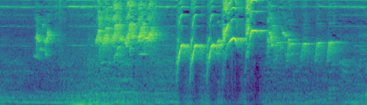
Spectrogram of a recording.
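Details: Cucak ranting in song: a buzzy chattering burst, then a quick series of sharp rising whistled notes and a few descending trailing notes, over steady low background noise.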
